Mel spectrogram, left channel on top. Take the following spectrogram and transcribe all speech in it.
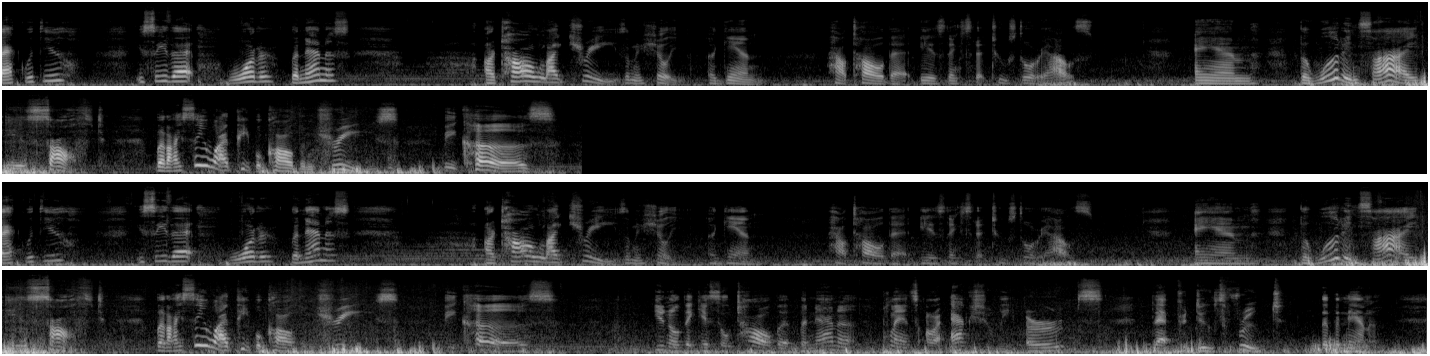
with you. You see that? Water bananas are tall like trees. Let me show you again how tall that is next to that 2-story house. And the wood inside is soft. But I see why people call them trees, because, you know, they get so tall. But banana plants are actually herbs that produce fruit, the banana.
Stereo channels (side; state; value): left; drops out; at 20.1 s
